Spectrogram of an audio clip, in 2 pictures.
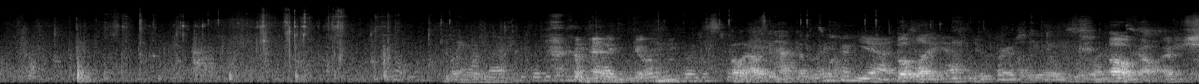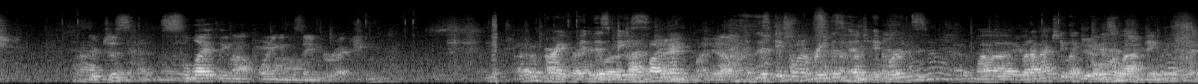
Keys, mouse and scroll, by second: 1.9 middle click, 3.5 2, 4.3 3, 5.4 3, 6.0 shift+click, 7.3 shift+l, 8.6 shift+x, 9.8 shift+click, 10.9 middle click, 12.9 shift+click, 17.1 2, 17.9 middle click, 18.7 shift+click, 21.1 g, 21.1 y, 23.7 y, 23.7 right click.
